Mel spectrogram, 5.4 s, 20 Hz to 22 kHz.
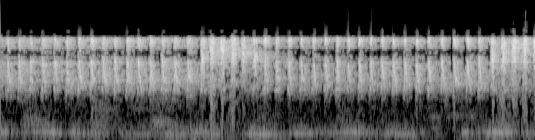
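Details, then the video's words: Lovebird delivering nonstop song meant as a model for training other birds. Crisp, high chirps fire in a fast, regular rhythm, briefly growing louder and harsher near the middle and the end, over a faint low hum. "LOVERBIRD GACOR!!! INILAH HASIL TERAPI MASTERAN TERBAIK 2017"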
